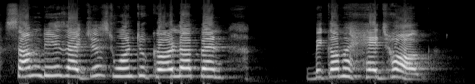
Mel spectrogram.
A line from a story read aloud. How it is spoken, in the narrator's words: whined the giraffe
